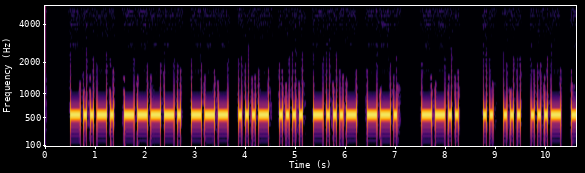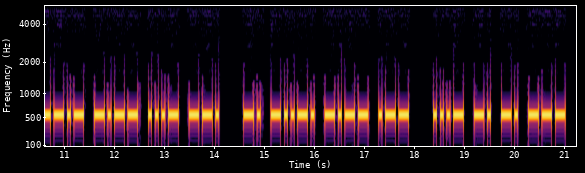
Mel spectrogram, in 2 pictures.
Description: Morse code, heard as a keyed tone, about 18 wpm, 550 Hz. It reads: /9OVH<BT>G Z ISVQYVG N/YW VNNO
